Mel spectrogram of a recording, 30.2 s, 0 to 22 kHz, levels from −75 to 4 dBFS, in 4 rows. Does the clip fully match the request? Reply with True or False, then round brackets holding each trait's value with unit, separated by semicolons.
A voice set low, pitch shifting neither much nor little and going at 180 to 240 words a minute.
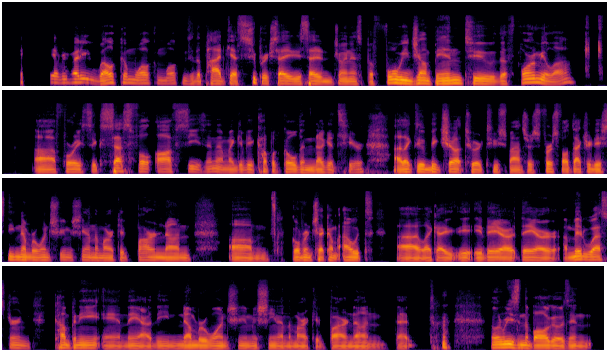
True (85 Hz; 3.0 semitones; 205 wpm)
